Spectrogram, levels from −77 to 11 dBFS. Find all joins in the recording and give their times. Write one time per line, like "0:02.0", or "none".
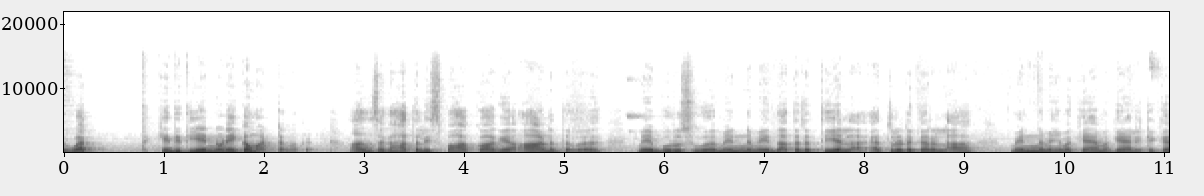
0:02.7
